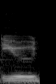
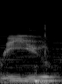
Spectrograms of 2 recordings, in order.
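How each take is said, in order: First: It is squeezed into a single syllable. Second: It is spread over two syllables. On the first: This is the Japanese way of saying it. "in Japanese they try to pronounce them like they're just one syllable" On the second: This is the English speakers' way of saying it. "we usually pronounce them like they're two syllables"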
